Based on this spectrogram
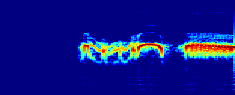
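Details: Spotted dove cooing to attract wild doves. After a brief silence comes a bubbly, warbling coo that breaks off, then a long, steady, sustained final note.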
